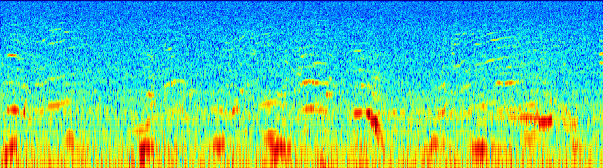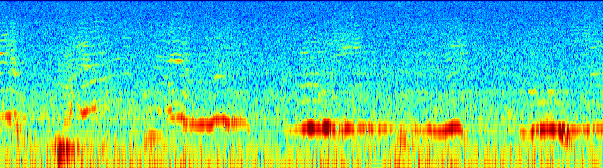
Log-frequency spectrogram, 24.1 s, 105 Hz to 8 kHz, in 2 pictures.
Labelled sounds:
0.1	1.5	humpback whale, 0.99 to 3.9 kHz
3.3	3.5	humpback whale, 2.1 to 2.4 kHz
4.3	5.4	humpback whale, 0.83 to 3.4 kHz
6.0	7.3	humpback whale, 0.86 to 2.5 kHz
9.1	10.4	humpback whale, 0.86 to 3.5 kHz
12.0	12.2	humpback whale, 1.5 to 2.1 kHz
13.5	14.1	humpback whale, 1.3 to 4.6 kHz
15.2	15.7	humpback whale, 1.5 to 2.8 kHz
18.7	19.3	humpback whale, 1.9 to 2.5 kHz

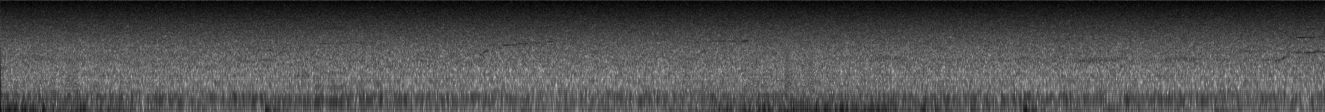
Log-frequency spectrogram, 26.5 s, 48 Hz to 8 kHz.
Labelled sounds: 10.0	10.5	humpback whale, 0.96 to 1.2 kHz

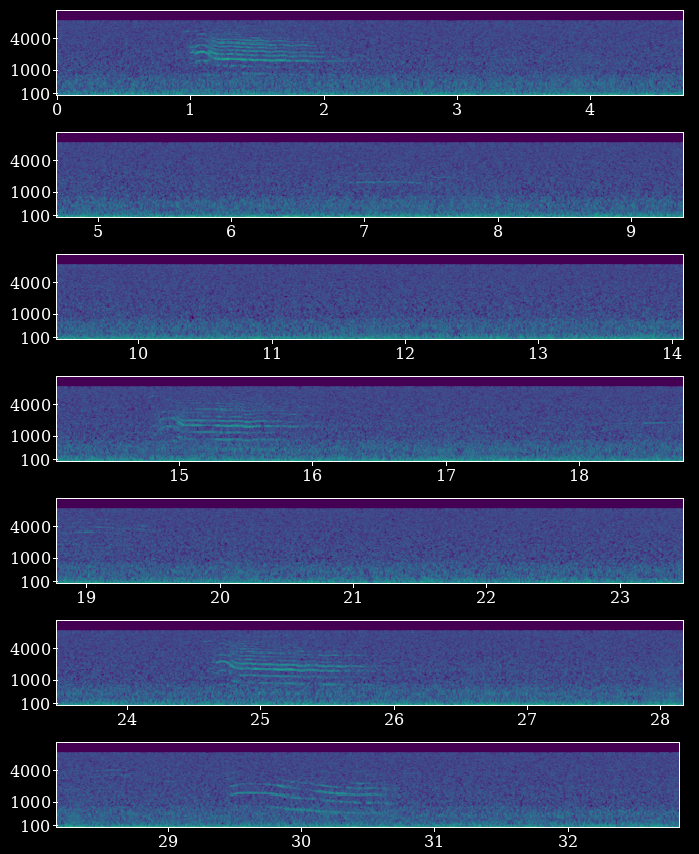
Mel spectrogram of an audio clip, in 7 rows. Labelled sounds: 1.2	3.0	killer whale, Bigg's (transient), 1.5 to 3.9 kHz
6.9	7.3	killer whale, Bigg's (transient), 1.5 to 1.7 kHz
15.0	15.8	killer whale, Bigg's (transient), 0.80 to 4.3 kHz
24.6	25.8	killer whale, Bigg's (transient), 1.2 to 3.6 kHz
28.5	28.7	killer whale, Bigg's (transient), 3.2 to 4.1 kHz
29.5	30.6	killer whale, Bigg's (transient), 0.93 to 2.8 kHz

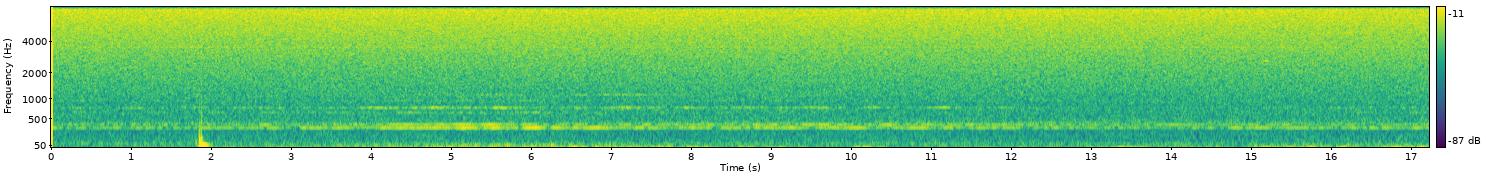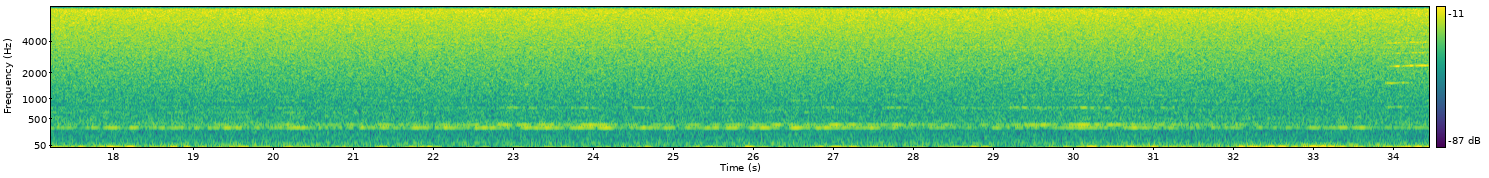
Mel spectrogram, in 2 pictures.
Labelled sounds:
33.9	34.4	killer whale, northern resident, 1.5 to 2.4 kHz

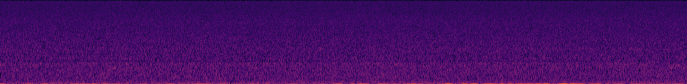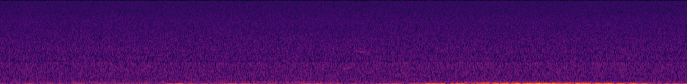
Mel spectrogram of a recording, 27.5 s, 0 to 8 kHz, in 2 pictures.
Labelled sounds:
20.8	21.2	humpback whale, 1.1 to 1.3 kHz

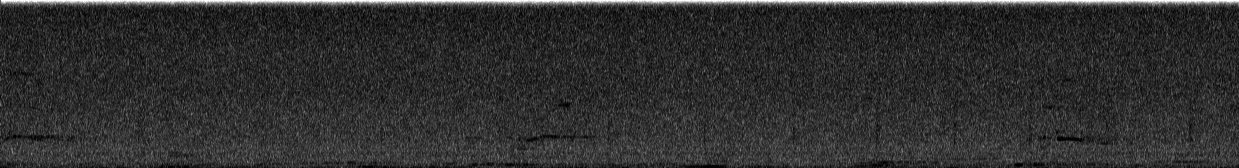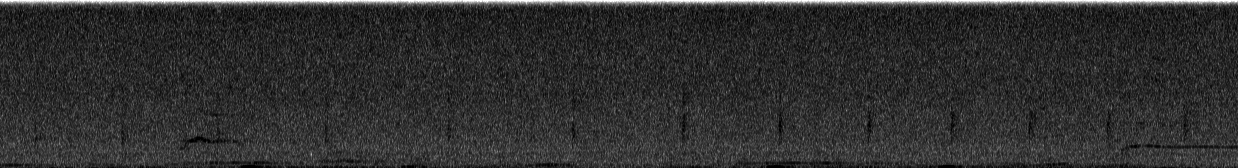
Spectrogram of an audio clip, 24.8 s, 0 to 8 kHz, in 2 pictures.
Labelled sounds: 0.0	0.6	humpback whale, 1.3 to 4.6 kHz
5.2	5.6	humpback whale, 1.3 to 1.6 kHz
10.6	11.0	humpback whale, 1.2 to 1.5 kHz
14.2	14.7	humpback whale, 1.2 to 1.5 kHz
23.6	24.4	humpback whale, 0.83 to 1.1 kHz

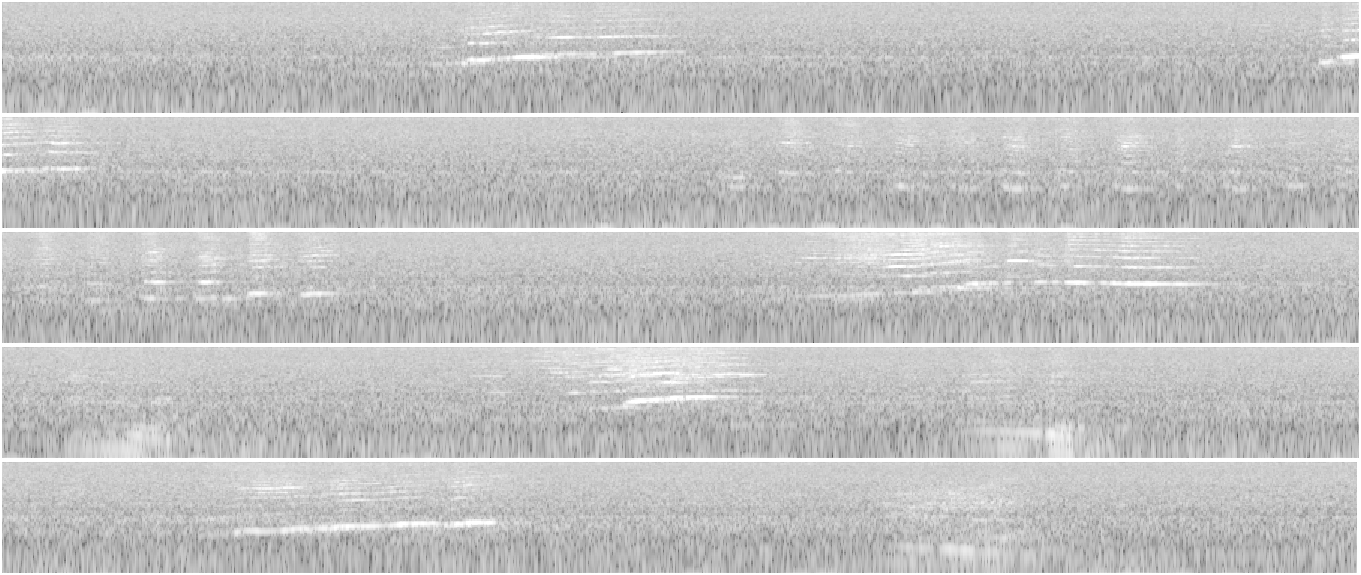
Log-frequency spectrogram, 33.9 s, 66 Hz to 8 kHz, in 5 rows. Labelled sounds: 2.3	3.4	humpback whale, 0.80 to 3.7 kHz
6.7	7.3	humpback whale, 0.80 to 5.8 kHz
17.6	19.6	humpback whale, 0.80 to 7.3 kHz
23.0	24.2	humpback whale, 0.80 to 6.4 kHz
28.3	29.3	humpback whale, 1.4 to 3.2 kHz

